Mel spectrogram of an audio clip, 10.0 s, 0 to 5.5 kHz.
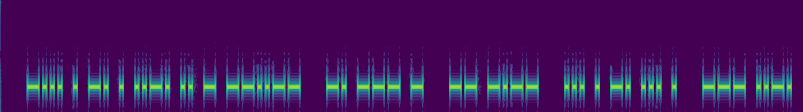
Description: Morse code, heard as a keyed tone, about 25 wpm, 600 Hz. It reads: BENEFIT, NOT MY SENSE OF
